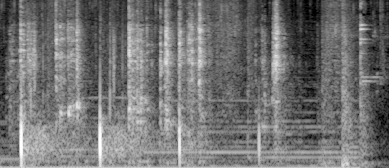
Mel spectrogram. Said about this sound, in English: What are you doing? I'm cleaning dishes.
